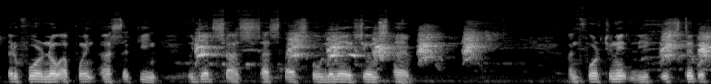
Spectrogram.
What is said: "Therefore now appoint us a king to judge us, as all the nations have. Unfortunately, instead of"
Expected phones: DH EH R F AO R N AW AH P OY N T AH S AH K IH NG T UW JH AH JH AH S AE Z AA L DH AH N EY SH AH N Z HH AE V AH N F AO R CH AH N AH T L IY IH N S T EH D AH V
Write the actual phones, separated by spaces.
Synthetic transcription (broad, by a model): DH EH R F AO R N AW AH P OY N T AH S AH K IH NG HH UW JH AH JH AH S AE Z AA L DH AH N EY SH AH N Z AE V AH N F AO R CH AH N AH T L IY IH S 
